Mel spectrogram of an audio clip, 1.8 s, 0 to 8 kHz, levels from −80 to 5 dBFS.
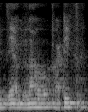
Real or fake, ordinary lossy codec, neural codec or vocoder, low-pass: fake; none; codec, 16 kHz, 1.1 kbps, Voila-Tokenizer; none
